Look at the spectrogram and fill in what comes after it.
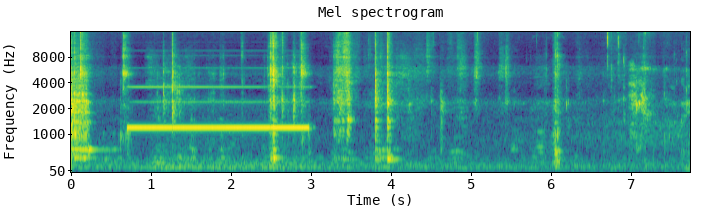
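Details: RF plasma surgical system demonstration with the plasma electrode activated by foot pedal (intervertebral endoscopy and lumbar cutting heads shown): a sustained electronic tone for about two seconds, then scattered clicks and crackles as the tip runs.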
